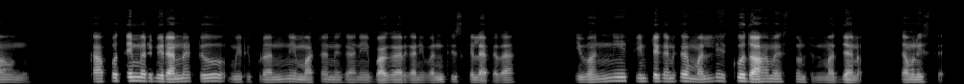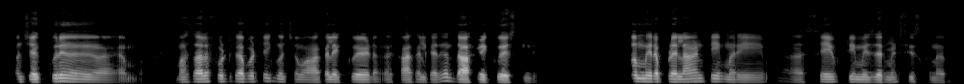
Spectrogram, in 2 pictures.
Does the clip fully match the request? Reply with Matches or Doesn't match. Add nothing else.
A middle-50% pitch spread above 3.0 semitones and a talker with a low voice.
Matches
